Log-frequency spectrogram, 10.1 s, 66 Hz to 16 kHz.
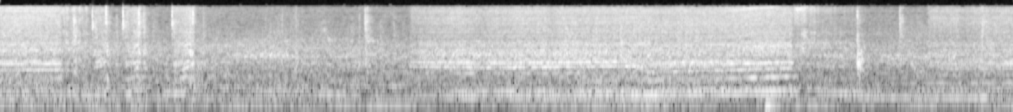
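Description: Race cars, including a BMW and an Alfa, engines droning and shifting pitch as they battle closely on track in Gran Turismo 7, a steady loud roar with occasional revving swells.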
